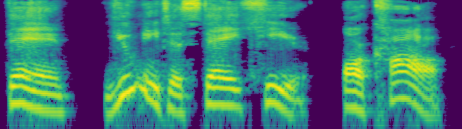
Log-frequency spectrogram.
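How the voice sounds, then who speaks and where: A woman's voice: rumbling low, big pitch swings, takes it slowly, mellow, slightly rough, heavily acted. A woman voicing a female neighbor who questions and reassures a frightened friend. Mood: concerned. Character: calm caring woman neighbor.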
